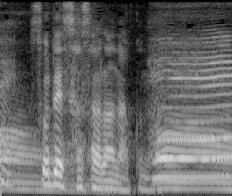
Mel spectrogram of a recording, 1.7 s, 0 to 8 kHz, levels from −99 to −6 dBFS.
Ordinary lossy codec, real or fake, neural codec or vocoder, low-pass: none; real; none; none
